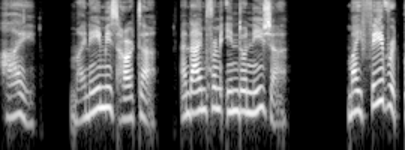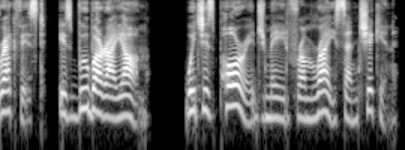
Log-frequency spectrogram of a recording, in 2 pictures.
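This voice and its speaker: A woman's voice: mid-range voice, slow, no echo, clean studio sound, natural voice. A woman voicing a friendly young schoolboy, reading scripted textbook lines with careful, simple phrasing. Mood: friendly, informative. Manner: careful, clearly enunciated, simple sentences.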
